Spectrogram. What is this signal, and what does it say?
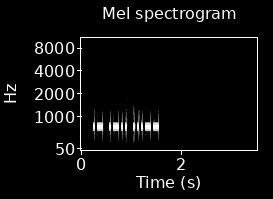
Morse code, heard as a keyed tone, about 29 wpm, 700 Hz. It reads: AL3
